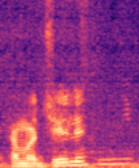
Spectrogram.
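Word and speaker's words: Camogli: приехали город называется камоли как камоли камоли А что там ли не читается лимо город называется вот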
